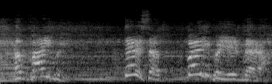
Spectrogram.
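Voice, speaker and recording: Clear background noise runs under a put-on character voice delivered at a moderate pace. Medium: short film. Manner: silly, excitable.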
